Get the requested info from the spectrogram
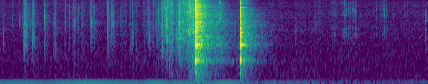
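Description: Large kitchen knife forced into a whole red cabbage on a plastic cutting board: faint crackling of the leaves, then a louder crunch ending in a sharp crack about two seconds in, and a second short crack about half a second later.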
